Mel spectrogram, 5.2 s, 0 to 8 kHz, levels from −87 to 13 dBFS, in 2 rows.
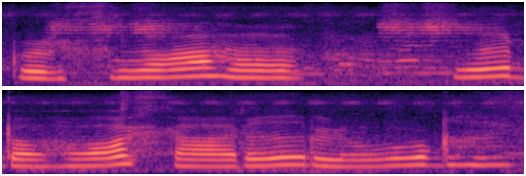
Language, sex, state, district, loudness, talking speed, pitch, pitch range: Hindi, female, Madhya Pradesh, Umaria, -19 LUFS, 80 wpm, 215 Hz, 200-230 Hz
